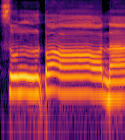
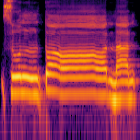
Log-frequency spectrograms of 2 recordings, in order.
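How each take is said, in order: First: The word ends on a long a vowel. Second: The word ends with an n sound. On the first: The reader stops at this word. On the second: The reading continues without a stop.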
